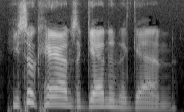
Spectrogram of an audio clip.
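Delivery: usual speaking voice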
